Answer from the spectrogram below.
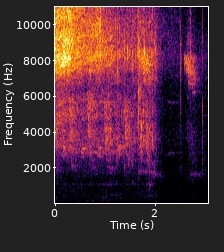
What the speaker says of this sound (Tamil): லெமன் சைஸுக்கு எடுத்த புளி தண்ணி அதை சேர்த்துருவோம்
